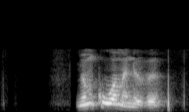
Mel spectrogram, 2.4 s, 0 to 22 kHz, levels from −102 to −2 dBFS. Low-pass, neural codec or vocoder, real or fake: 3.6 kHz; none; real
